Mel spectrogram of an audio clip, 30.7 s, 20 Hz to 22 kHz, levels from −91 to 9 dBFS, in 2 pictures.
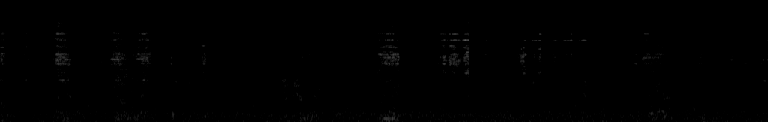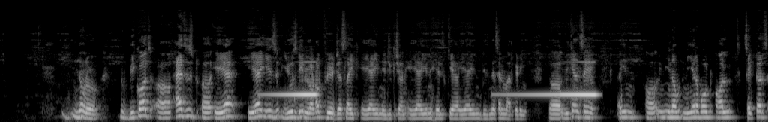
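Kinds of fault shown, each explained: Compressed frames skipped: Whole chunks of the coded speech are never played, so the sound jumps forward. This happens at 18.75 s between "no because" and "as is uh", at 22.01 s just before "just like", and again at 23.23, 24.51, 26.55 and 27.77 s. The losses range from roughly 70 ms to nearly half a second, consistent with 20 ms frames. Unlike a dropout, there is no silent gap; the audio simply jumps ahead.
Loudspeaker feedback squeal: A microphone is picking up the loudspeaker it feeds, and the loop gain passes one at a single frequency, 918 Hz. That tone grows by itself into a squeal. It runs from 20.50 to 21.77 s, swelling over about a second, and from 25.18 to 27.40 s, building over about two seconds. Both times it peaks about 10 dB above the speech. A steady hum or test tone holds its level; this one swells and always returns at the same pitch.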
